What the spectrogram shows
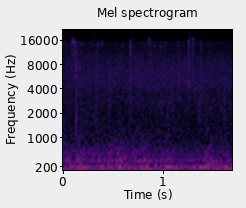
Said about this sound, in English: That's when she heard the storm.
